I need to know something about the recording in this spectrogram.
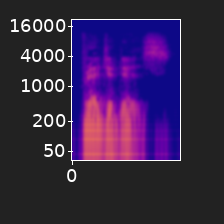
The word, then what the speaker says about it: prejudice: तो American pronunciation में इसको बोलेंगे प्रेजुडिस, प्रेजुडिस।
